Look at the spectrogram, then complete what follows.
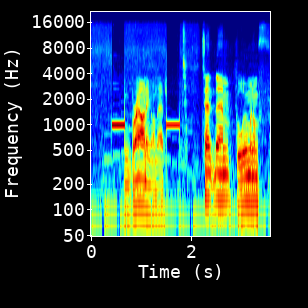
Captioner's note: beep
